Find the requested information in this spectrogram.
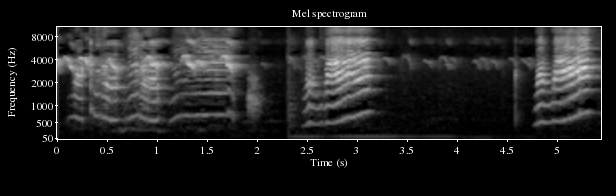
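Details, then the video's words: Pet talking parrot repeating Hindi phrases such as radhe radhe, mithu beta and sita ram: rich, harmonic, voice-like utterances in short bursts with brief silences between, plus a low steady hum partway through. "Talking parrot radhe radhe 🦜 mithu beta 😍 sita ram 🥰 Bolne wala tota"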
